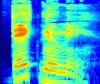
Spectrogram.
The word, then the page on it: deiknu: Greek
